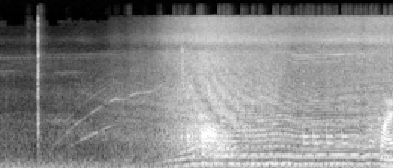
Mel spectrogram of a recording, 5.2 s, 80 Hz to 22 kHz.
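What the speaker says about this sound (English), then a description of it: "Let's go ahead and do a takeoff test of this drone." A DJI Mavic Air 3 drone spins up and takes off, its whine rising from a quiet start into a loud, steady propeller buzz with shifting harmonic tones as it climbs and hovers nearby.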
